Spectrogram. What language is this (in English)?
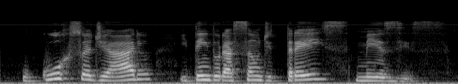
Portuguese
